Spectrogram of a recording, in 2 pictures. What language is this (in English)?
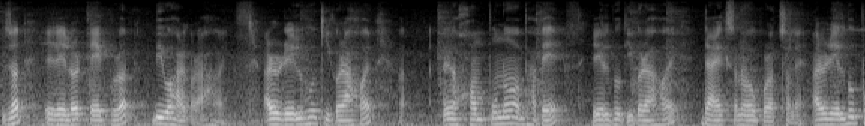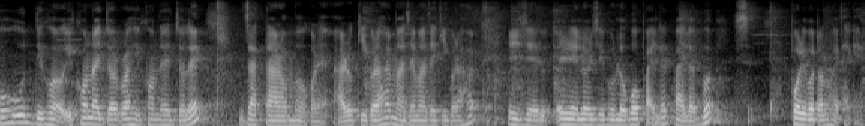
Assamese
